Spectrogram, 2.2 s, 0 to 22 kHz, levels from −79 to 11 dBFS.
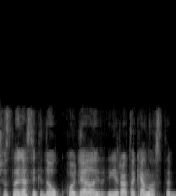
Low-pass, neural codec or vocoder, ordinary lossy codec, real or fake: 9.9 kHz; none; AAC, 48 kbps; real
